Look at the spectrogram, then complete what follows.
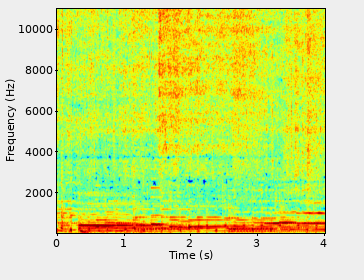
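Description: Food sizzling on a hot gas grill, a steady hiss, under background music with a slow melody.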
